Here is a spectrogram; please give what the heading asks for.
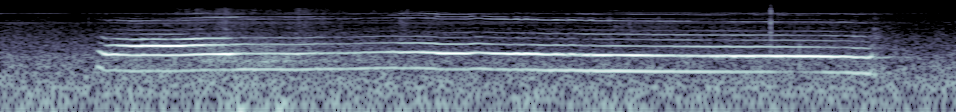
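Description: A basenji gives a long, steady, tonal howl that holds its pitch for about four seconds.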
